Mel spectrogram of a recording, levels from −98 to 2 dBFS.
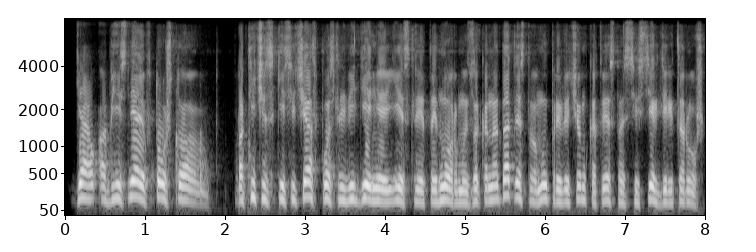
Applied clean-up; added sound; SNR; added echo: neural mask model DeepFilterNet 3.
